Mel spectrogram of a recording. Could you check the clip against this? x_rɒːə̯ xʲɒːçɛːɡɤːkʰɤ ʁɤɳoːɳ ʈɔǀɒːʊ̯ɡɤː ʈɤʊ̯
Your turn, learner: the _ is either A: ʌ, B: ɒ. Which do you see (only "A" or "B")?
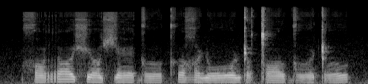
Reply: B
